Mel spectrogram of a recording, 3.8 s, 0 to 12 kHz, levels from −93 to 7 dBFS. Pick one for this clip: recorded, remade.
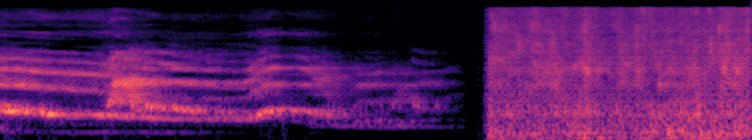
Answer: remade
